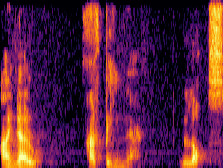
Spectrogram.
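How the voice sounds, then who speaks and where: A man speaks with a Mancunian accent. His intonation stays fairly even. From northern England, Manchester. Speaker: business consultant. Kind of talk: presentation talk.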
